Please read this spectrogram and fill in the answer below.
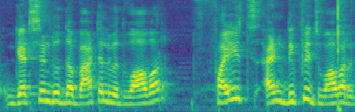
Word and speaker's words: Vavar: Malayalam pronunciation is pronounced as Vavar.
